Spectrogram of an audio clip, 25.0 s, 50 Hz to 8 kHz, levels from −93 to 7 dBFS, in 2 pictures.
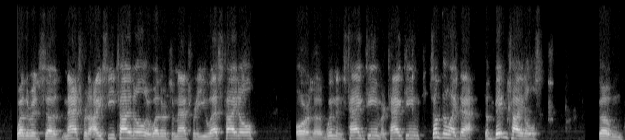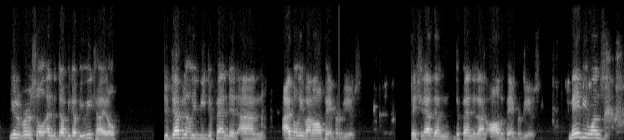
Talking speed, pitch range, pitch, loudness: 150 wpm, 150-180 Hz, 165 Hz, -21 LUFS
